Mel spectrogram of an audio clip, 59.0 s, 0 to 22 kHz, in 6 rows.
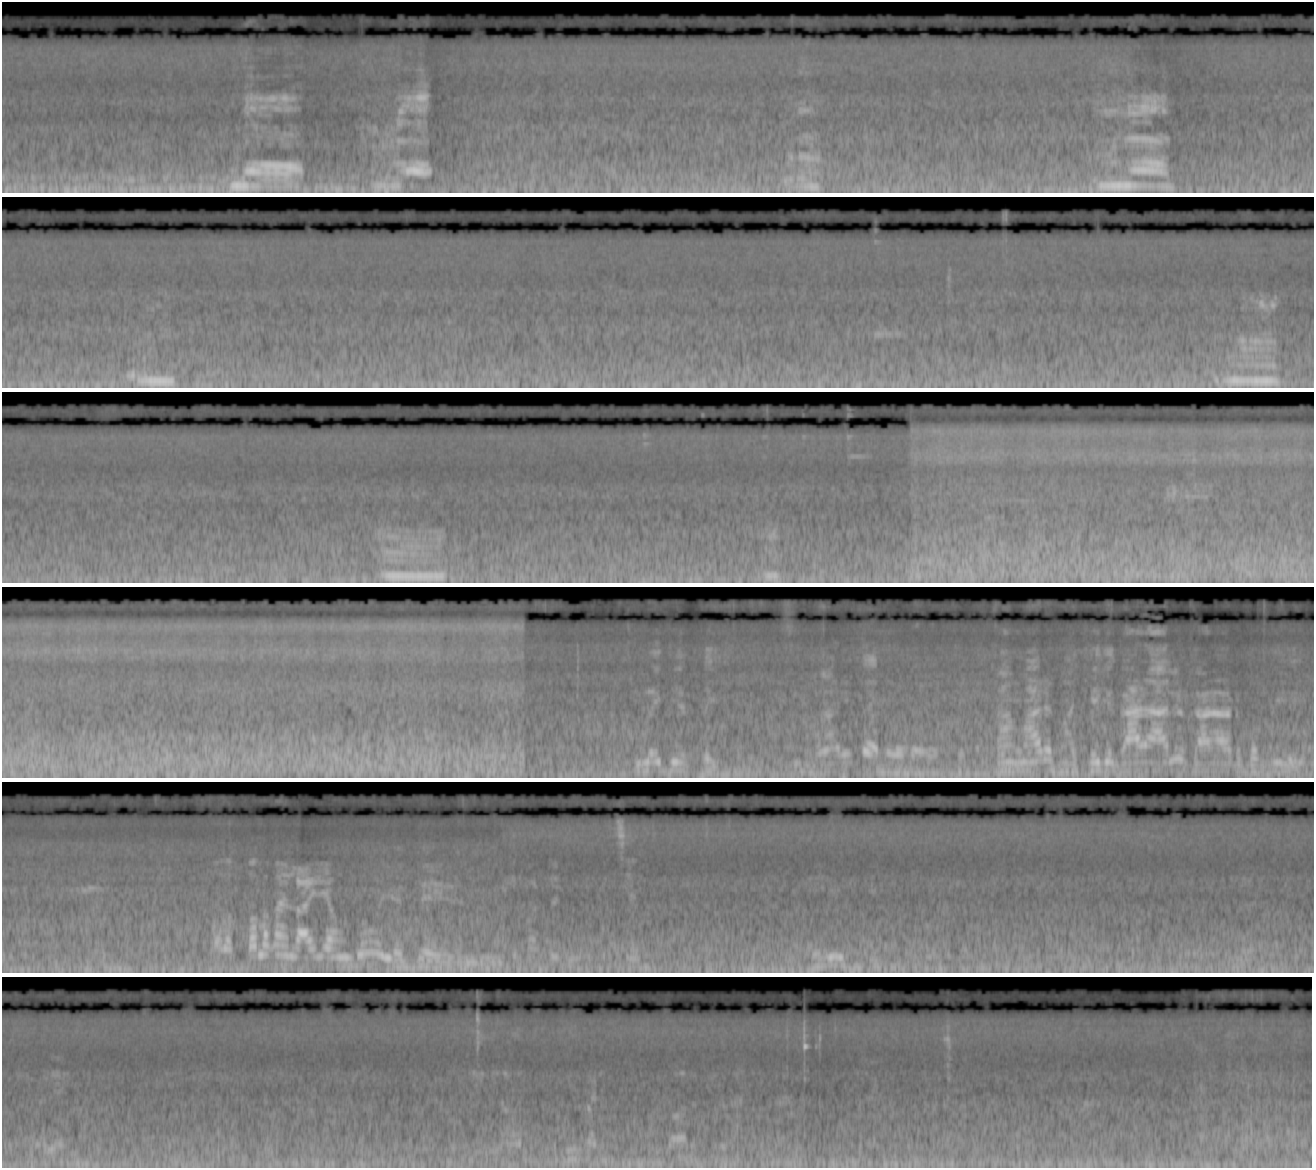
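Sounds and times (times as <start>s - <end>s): steady rushing noise: 0.0s - 59.0s.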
